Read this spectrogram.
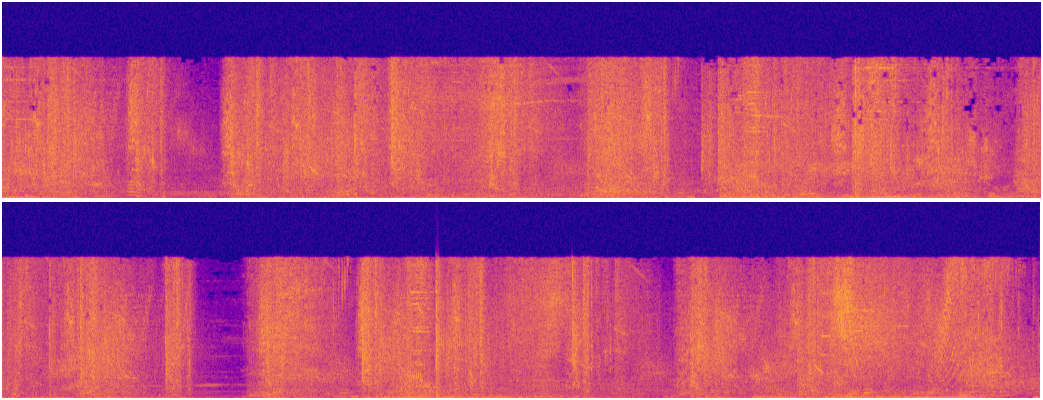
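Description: Blows and blasts thud repeatedly in a video game fight.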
